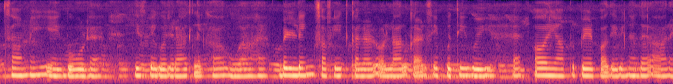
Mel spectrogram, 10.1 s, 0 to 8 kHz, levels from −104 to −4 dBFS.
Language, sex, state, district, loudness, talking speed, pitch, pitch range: Kumaoni, female, Uttarakhand, Tehri Garhwal, -18 LUFS, 180 wpm, 205 Hz, 200-215 Hz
